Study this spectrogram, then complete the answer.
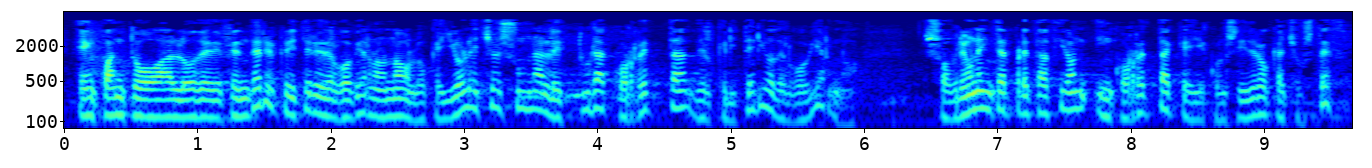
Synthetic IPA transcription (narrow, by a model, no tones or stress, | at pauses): e̞ŋkwant̪o̞alo̞ðe̞ð̞e̞fe̞nd̪e̞ɾelkɾit̪e̞ɾjoð̞e̞lɣo̞βje̞ɾnono̞lo̞ke̞ʝo̞le̞et͡ʃo̞esunale̞k̚t̪uɾako̞rʔek̚t̪aðe̞lkɾit̪e̞ɾjoð̞e̞lɣo̞β̞jeɾno̞̰ | so̞β̞ɾeunaint̪eɾpɾe̞t̪aθjo̞niŋko̞rek̚t̪ake̞ko̞nsiðe̞ɾo̞keet͡ʃoust̪e̞ð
